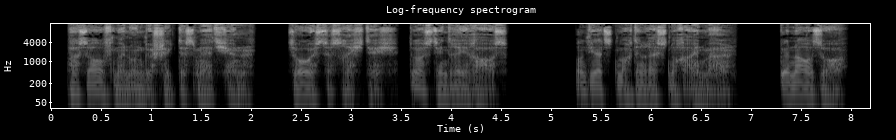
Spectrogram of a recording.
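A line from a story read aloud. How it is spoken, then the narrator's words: Soft resonant male voice. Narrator (German): seine Stimme in der Brust vibrierte, leise in ihr Ohr sagte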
